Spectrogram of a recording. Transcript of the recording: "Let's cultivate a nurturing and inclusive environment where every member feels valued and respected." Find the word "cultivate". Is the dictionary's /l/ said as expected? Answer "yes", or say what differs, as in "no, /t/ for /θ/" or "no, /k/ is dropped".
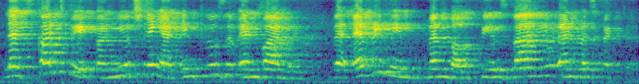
no, /l/ is dropped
